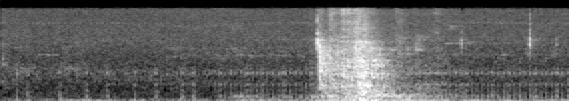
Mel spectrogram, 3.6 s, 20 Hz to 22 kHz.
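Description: Lockable drawer on a workbench shelf inside a 2014 Ford E150 Econoline cargo van slides open, a single broad rushing scrape around the middle of the clip over low rumbling room noise.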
